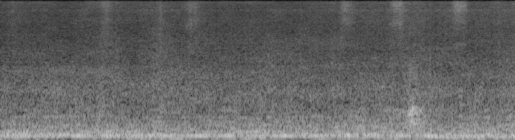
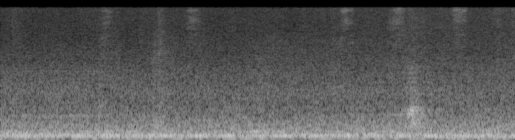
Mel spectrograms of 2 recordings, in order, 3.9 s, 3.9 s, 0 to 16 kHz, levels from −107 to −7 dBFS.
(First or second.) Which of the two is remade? first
